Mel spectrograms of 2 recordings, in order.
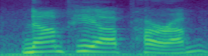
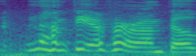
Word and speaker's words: Nampiaparampil: Devi Nampiaparam, did I say it right? Nampiaparam? Nampiaparampil, but close enough. Nampiaparampil, I missed one, I'm sorry.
